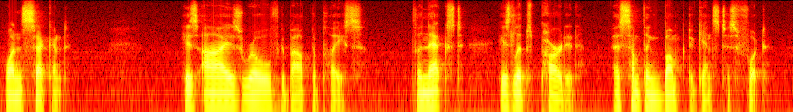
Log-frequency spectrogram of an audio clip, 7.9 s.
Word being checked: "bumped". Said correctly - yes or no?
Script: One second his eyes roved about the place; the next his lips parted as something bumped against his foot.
yes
